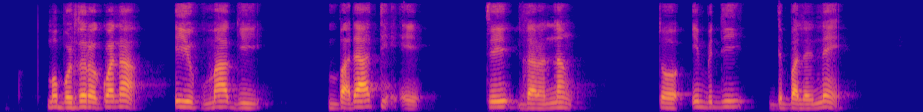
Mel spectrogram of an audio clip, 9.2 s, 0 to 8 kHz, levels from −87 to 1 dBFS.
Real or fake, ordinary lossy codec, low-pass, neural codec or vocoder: fake; AAC, 32 kbps; 7.2 kHz; codec, 16 kHz, 0.9 kbps, LongCat-Audio-Codec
